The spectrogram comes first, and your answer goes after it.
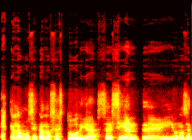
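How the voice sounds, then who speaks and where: A man talks at a moderate pace with a coastal Ecuadorian accent. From Ecuador, coast (Guayaquil). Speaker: rock musician. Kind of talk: interview.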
